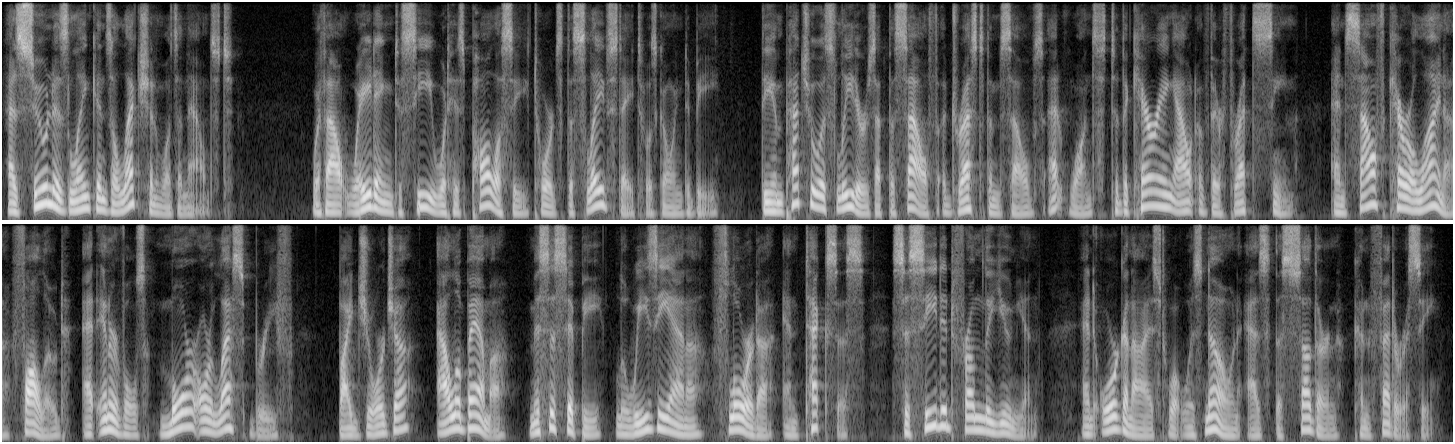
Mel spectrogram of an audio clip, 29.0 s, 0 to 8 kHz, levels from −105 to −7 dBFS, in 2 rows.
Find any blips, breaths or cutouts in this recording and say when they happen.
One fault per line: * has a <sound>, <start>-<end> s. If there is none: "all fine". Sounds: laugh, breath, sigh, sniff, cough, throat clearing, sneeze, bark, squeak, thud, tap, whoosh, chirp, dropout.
all fine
